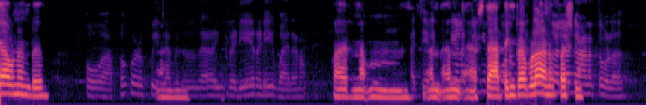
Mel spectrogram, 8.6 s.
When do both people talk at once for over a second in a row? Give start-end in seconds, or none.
6.0-7.8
